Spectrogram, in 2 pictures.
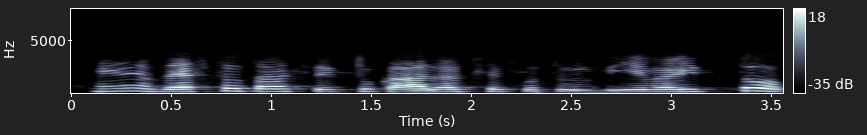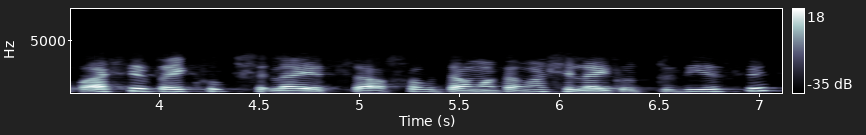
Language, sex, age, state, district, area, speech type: Bengali, female, 45-60, West Bengal, Hooghly, rural, conversation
